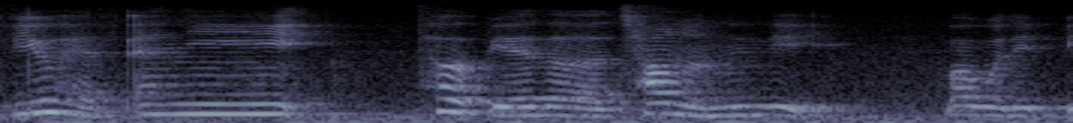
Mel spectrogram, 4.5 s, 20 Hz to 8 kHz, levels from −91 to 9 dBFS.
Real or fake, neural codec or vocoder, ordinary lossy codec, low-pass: real; none; AAC, 48 kbps; 7.2 kHz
